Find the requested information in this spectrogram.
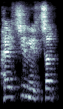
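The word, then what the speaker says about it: fascination: ई सी नहीं बोलेंगे और फेसिनेशन आकर्षण फेसिनेशन में हम सी नहीं बोलेंगे और ये सिनेरियो सिनेरियो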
